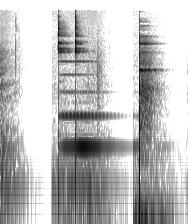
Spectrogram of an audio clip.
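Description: Glasses clink together three times in a toast, each bright chime ringing out briefly before fading, with short pauses between the taps and no talking.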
